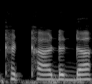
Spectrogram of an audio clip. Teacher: ਤੁਸੀਂ ਇਹਨੂੰ ਬੋਲ ਕੇ ਦੇਖੋ ਤੁਹਾਡੀ ਜੀਭ ਤੁਹਾਨੂੰ ਉਲਟੀ ਹੋਈ ਮਹਿਸੂਸ ਹੁੰਦੀ ਹੋਊਗੀ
